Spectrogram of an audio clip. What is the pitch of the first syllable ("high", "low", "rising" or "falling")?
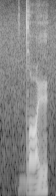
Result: rising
